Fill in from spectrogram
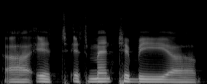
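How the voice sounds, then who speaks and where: A man's voice: mid-range voice, flat delivery, a little slow, darkish tone, smooth, no echo. A man hosting a podcast, chatting casually about scripture, with many fillers and restarts. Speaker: podcast host.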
